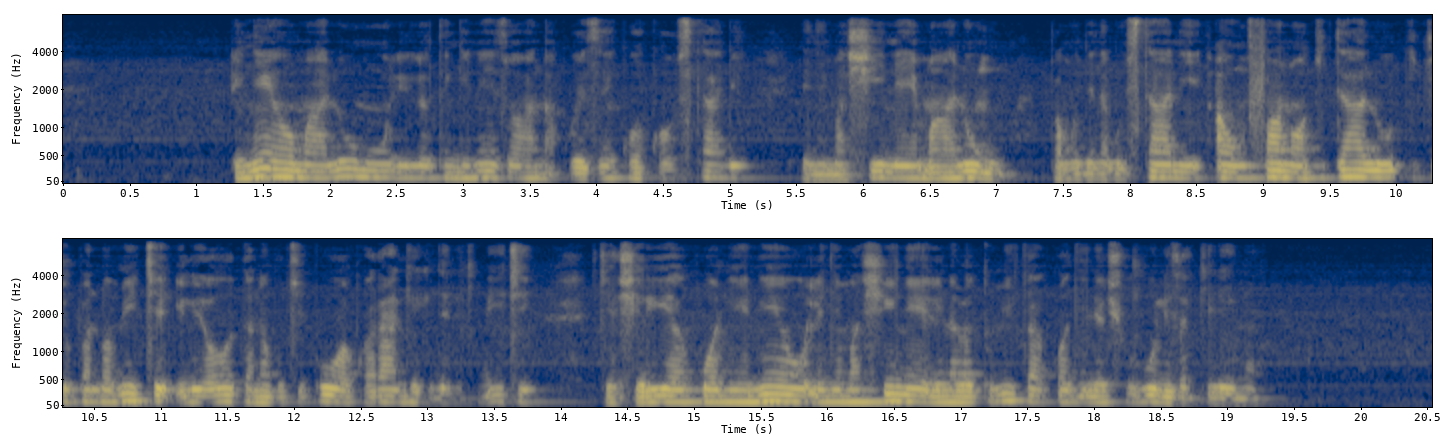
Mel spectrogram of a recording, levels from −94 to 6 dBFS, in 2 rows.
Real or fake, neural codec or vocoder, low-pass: fake; autoencoder, 48 kHz, 128 numbers a frame, DAC-VAE, trained on Japanese speech; 7.2 kHz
